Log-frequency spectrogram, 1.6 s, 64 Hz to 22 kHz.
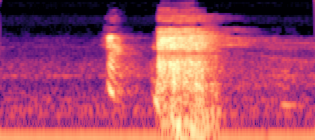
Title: I’M BACK! With BAD allergies! Itchy, desperate sneezing fit w/building congestion (recorded 3/21)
